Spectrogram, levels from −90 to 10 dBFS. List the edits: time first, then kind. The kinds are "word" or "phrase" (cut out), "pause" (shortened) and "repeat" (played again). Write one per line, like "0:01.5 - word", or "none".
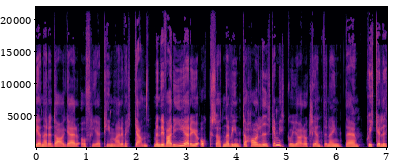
0:02.3 - pause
